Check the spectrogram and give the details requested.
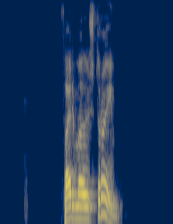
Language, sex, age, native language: Icelandic, male, 40-49, Icelandic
